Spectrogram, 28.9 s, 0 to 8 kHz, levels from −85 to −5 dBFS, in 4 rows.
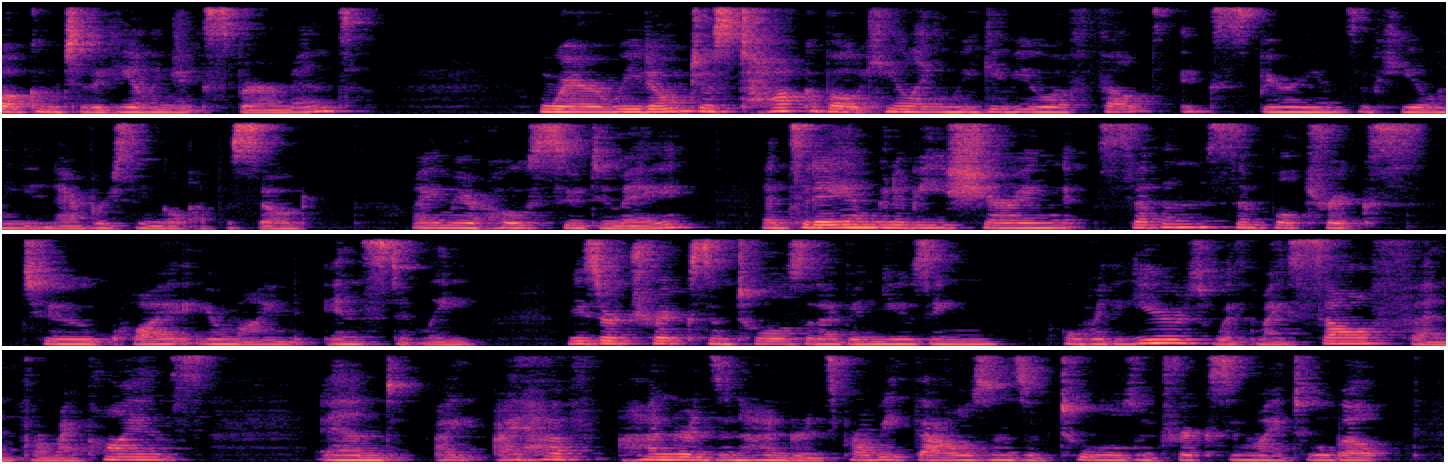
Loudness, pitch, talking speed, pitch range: -33 LUFS, 175 Hz, 165 wpm, 165-195 Hz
